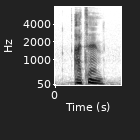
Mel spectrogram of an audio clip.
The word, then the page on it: aten: Vafsi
